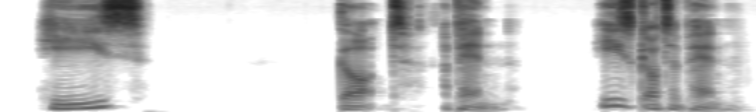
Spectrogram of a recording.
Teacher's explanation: vamos a hacer la contracción y se queda solamente en S.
